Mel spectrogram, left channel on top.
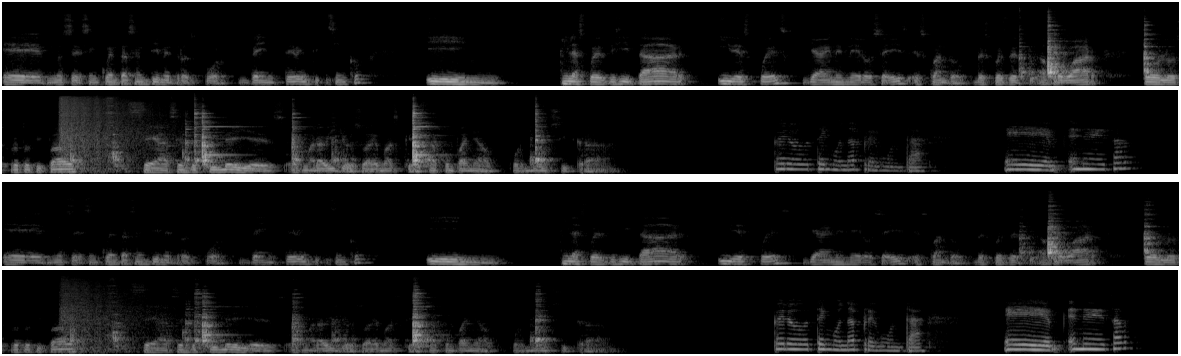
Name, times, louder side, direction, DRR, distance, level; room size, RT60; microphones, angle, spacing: voice 1, 0.0-3.7 4.2-5.0 5.6-12.6 13.0-18.0, left 5 dB, 60° left, 0.4 m, -37 dB
sound 1, 10.2-10.8 11.4-11.6 12.4-13.1 13.4-14.1 14.7-15.4 15.8-16.2 17.1-17.3, left 4 dB, 85° left, 1.7 m, -33 dB
sound 2, 12.3-14.4, left 6 dB, 35° left, 0.8 m, -46 dB
voice 2, 19.5-21.3 21.8-23.0, right 4 dB, 70° right, 0.6 m, -37 dB
8.0 x 3.7 x 4.8 m
head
